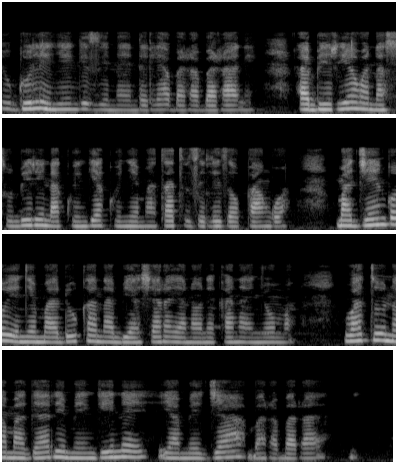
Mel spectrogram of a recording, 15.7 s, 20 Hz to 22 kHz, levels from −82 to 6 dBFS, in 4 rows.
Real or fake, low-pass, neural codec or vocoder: real; 7.2 kHz; none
